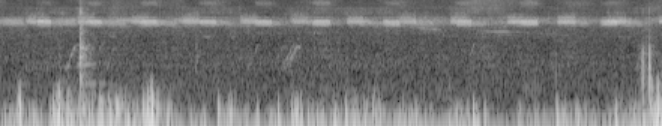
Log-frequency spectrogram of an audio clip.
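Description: An insect chirping in a high, evenly repeating pulse, over an irregular low rumbling.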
